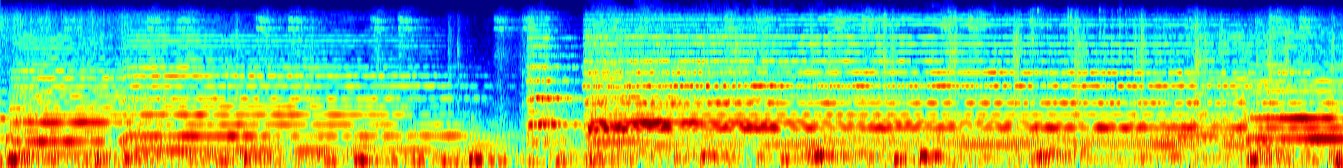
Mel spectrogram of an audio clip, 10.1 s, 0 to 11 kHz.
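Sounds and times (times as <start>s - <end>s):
orchestral sustained chord: 0.0s - 10.0s.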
